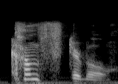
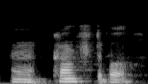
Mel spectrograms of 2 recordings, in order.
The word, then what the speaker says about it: comfortable: of them so uh words that are spelled one way and pronounced another okay so this word instead of being comfortable okay the word is pronounced comfortable oh comfortable there you go one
